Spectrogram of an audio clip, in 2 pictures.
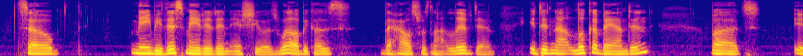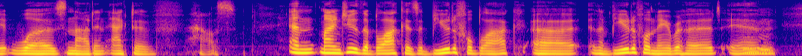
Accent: Philadelphia, Pennsylvania, United States; I'm from Germantown, Mount Airy

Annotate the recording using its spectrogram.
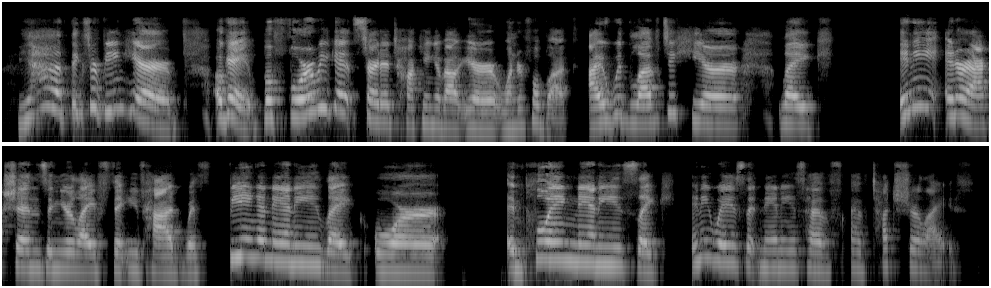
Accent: Tennessee, United States; I'm originally from Tennessee

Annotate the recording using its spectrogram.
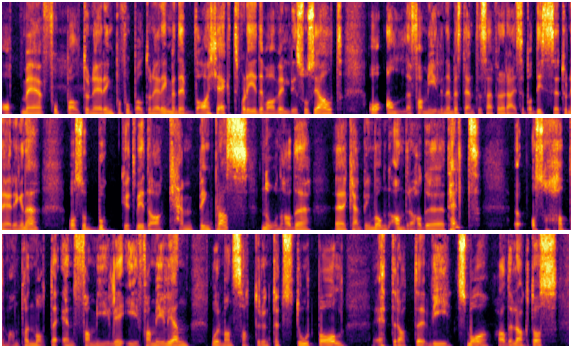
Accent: Kongsberg, Buskerud, Norway; fra oppveksten min på Kongsberg

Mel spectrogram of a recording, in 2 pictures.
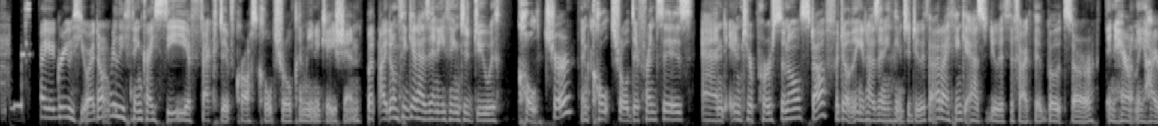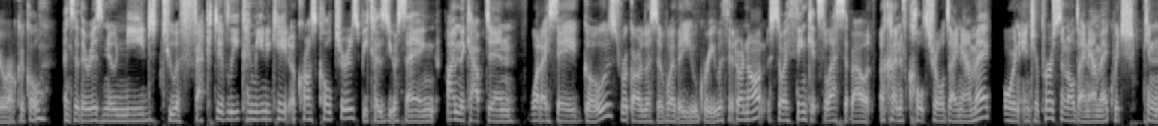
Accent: United States; my family is from the Philippines, they immigrated to the States. I'm American, but growing up in that community

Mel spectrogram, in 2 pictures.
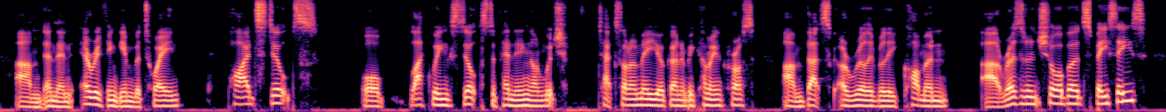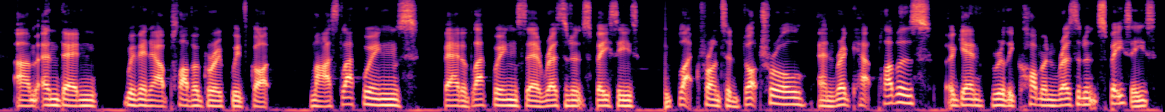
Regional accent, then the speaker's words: Brisbane, Queensland, Australia; I grew up in Brisbane

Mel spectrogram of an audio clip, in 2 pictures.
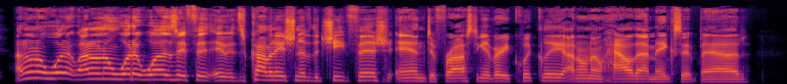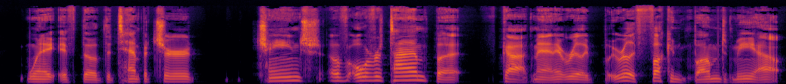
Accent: Orange County, California, United States; I grew up in Orange

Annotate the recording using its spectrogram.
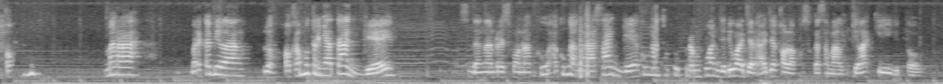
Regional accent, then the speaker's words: Surakarta, Central Java, Indonesia; now in Jakarta, Indonesia; aku merantau ke Jakarta oh by aku dari Solo

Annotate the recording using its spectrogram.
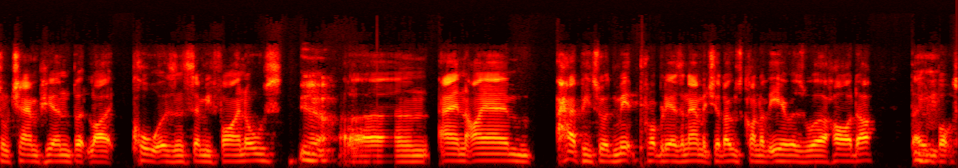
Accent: London, United Kingdom; I grew up in Thamesmead

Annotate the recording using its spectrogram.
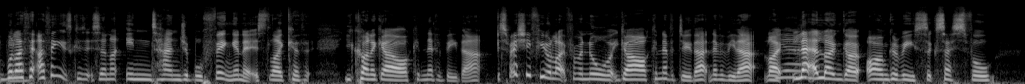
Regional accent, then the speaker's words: Milton Keynes, South East England, United Kingdom; now in London, United Kingdom; I'm originally from Milton Keynes, but like I've lived in London long now.

